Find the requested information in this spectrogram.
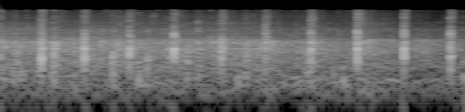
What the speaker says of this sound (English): And for that, I think they deserve a round of applause.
